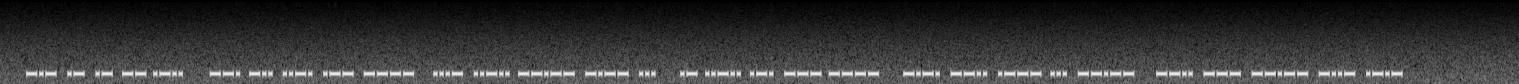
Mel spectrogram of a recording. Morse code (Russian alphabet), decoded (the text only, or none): КААМЛ ГДФВШ ЖЭЪЫС АЭРОШ ЦЗЙСЪ ЗОЪЬЯ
